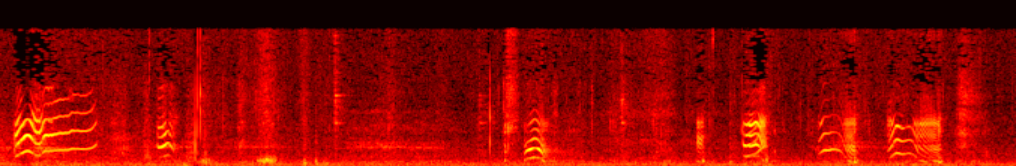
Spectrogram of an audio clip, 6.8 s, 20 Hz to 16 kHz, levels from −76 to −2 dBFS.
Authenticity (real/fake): real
